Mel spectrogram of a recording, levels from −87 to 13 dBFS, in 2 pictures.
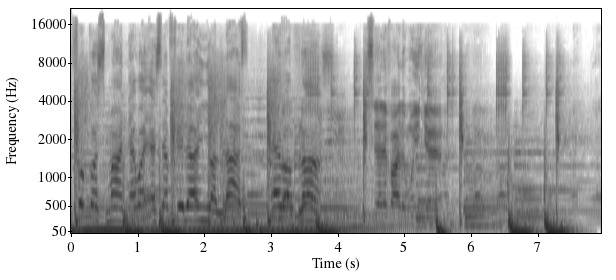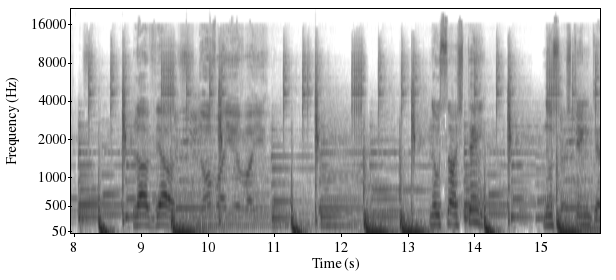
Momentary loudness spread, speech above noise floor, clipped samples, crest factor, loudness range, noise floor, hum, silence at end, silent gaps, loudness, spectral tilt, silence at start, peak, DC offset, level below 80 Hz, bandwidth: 10 LU; 22 dB; under 0.1%; 10 dB; 4 LU; -32 dBFS; none; 0 s; none; -13 LUFS; -5 dB/octave; 0 s; 0 dBFS; under 0.1%; -14 dBFS; 18.5 kHz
